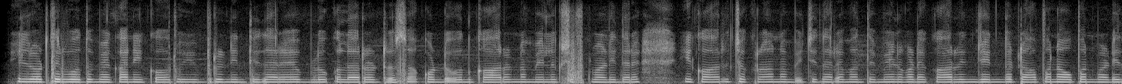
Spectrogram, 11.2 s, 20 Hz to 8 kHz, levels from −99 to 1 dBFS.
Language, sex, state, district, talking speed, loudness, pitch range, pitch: Kannada, female, Karnataka, Dharwad, 140 wpm, -29 LUFS, 225-235 Hz, 230 Hz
